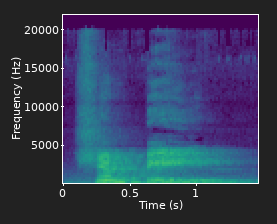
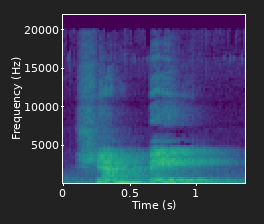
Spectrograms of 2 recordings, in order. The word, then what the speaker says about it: champagne: on this word champagne champagne many non-native speakers mispronounce this word here we have gn combination and g is not pronounced and ch also is not pronounced as char it is pronounced as sugar then we have so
